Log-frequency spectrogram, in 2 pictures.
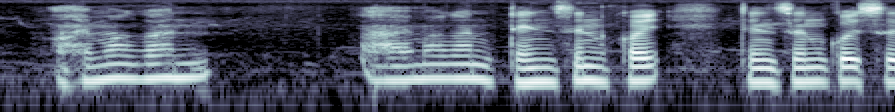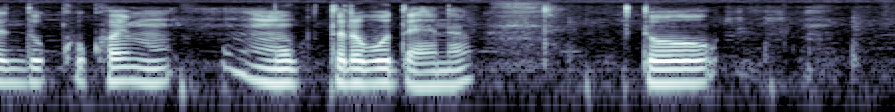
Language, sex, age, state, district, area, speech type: Santali, male, 18-30, West Bengal, Purba Bardhaman, rural, spontaneous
